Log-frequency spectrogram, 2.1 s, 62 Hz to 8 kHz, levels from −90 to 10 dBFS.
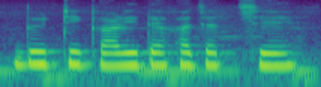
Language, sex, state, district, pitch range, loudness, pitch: Bengali, female, West Bengal, Cooch Behar, 205-215 Hz, -13 LUFS, 210 Hz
